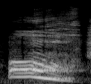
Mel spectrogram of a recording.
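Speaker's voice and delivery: high, sudden gasping cry; gasp of wonder. Acted. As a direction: gasp as the rocket bursts. A rocket bursts overhead.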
